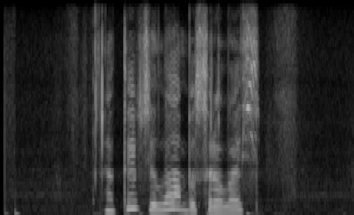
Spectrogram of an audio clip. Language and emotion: Russian, neutral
